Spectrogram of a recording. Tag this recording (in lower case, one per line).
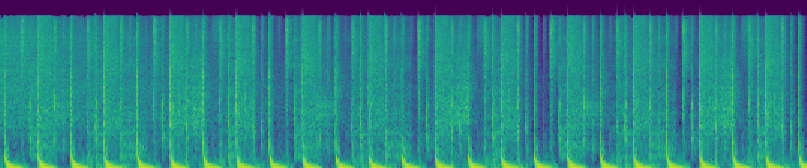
music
